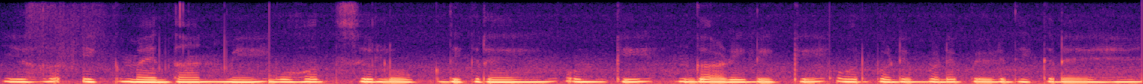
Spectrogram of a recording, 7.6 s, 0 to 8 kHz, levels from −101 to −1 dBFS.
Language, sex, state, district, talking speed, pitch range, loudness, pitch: Hindi, female, Maharashtra, Sindhudurg, 155 wpm, 230-240 Hz, -13 LUFS, 235 Hz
